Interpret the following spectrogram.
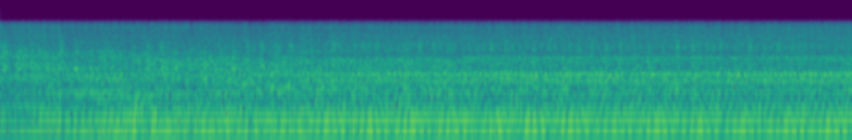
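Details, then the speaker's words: MTZ tractor diesel just started at idle: rough, irregular knocking keeping time with engine speed; source unclear. "Запустили двигатель. И слышим стук."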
